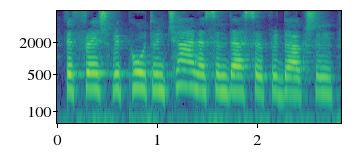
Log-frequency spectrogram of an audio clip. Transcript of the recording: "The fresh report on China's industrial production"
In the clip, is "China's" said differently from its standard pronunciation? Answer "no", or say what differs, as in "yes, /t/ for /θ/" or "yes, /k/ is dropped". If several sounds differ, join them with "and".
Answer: yes, /s/ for /z/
